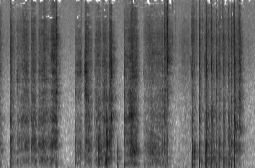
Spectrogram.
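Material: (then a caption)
Paper. Long nails tap and scratch the sides of a small, hollow, cream-and-gold patterned paper gift bag with rope handles and a gold ribbon bow, held in the hands. Dry, papery rasping scratches come in several bursts separated by short pauses. The clip ends with a quick run of crisp, bright taps that die away instantly.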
